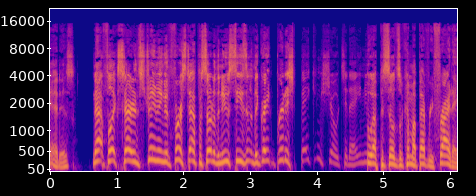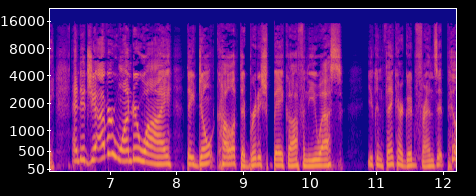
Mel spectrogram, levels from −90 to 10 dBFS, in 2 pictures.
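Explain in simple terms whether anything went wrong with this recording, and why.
From 3.64 to 4.77 s the speech suddenly drops out to a faint trace, then returns at full strength. This is most likely one channel inverted: one side's signal got flipped upside down, so when both sides combine, the shared speech largely cancels itself out.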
